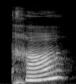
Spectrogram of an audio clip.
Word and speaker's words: travailler: Travailler. Aquí y el se pronuncian como Y española. Ye. Travailler.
